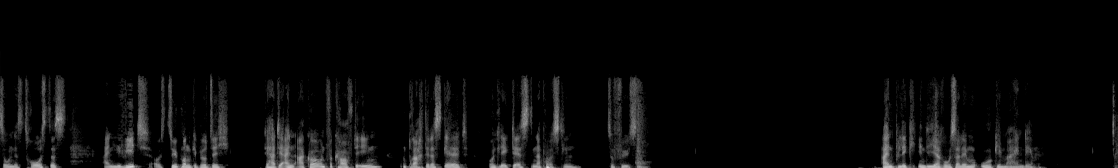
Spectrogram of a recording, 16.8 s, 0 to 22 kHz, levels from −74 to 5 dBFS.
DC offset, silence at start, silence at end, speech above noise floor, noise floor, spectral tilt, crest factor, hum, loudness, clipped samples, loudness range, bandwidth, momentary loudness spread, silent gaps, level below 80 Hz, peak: under 0.1%; 0 s; 0 s; 47 dB; -71 dBFS; -5.5 dB/octave; 22 dB; none; -25 LUFS; under 0.1%; 9 LU; 12.5 kHz; 14 LU; none; -44 dBFS; -4 dBFS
